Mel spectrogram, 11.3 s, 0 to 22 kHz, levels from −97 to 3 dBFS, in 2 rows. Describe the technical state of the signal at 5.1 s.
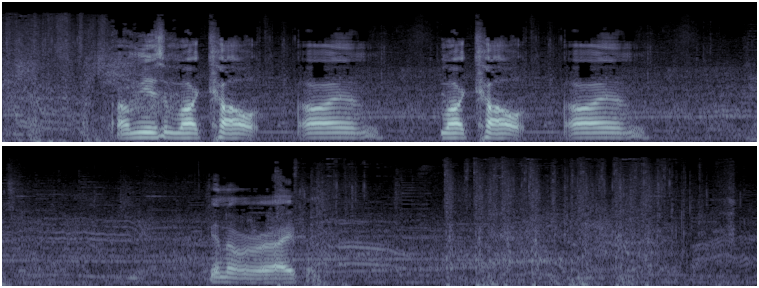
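A stream segment repeated from 3.29 to 5.28 s: the player queued the same chunk twice, so about two seconds replay after a small blip at the jump back.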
